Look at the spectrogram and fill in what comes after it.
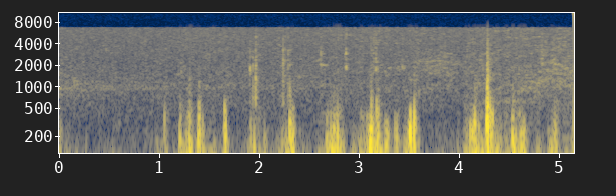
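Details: Raccoons eating, making crunchy chewing noises: a soft start, then dense clusters of short, dull crunches and smacks, some sharper clicks, coming in uneven bursts.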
